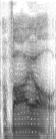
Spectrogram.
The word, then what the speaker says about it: Vile: And I always remember as a kid being like, how hard is it to, it's how it's Vile. It's how it's spelled.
